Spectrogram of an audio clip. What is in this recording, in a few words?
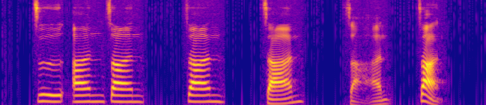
"zan", chinese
